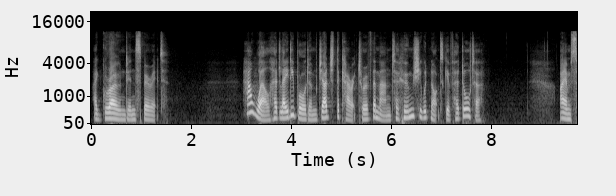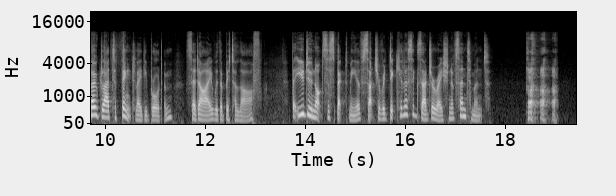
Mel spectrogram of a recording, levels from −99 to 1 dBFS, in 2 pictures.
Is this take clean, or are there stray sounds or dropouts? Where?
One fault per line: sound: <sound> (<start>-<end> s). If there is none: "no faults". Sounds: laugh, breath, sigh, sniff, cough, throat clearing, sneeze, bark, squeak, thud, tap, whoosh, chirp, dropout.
sound: dropout (11.1-11.2 s)
sound: laugh (18.4-19.1 s)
